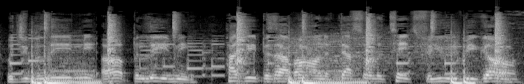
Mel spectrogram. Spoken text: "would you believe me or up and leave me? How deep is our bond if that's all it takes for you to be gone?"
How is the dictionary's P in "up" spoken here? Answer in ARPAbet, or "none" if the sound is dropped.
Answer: B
